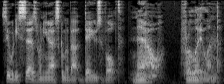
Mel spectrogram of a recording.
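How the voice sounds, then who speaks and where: A man's voice: extremely low pitch, little pitch movement, a little slow, husky, full character voice. A young man playing a cocky male rogue spy who talks in a sarcastic, clipped way in a studio game recording. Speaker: secret agent protagonist. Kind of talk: video game voice acting.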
